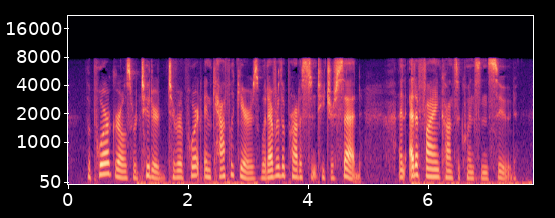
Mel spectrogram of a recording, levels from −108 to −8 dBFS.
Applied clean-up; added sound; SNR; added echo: neural mask model Resemble Enhance denoiser.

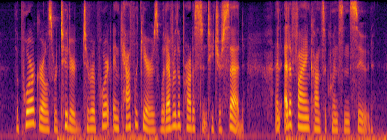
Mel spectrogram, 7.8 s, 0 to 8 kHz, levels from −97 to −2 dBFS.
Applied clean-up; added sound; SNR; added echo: none; Tick-tock; 18 dB; none.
